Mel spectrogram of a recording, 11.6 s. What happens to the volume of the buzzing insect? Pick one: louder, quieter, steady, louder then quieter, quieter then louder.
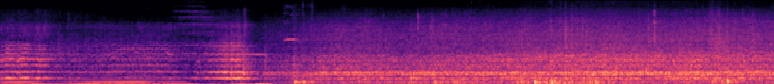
louder.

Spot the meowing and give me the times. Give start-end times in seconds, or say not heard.
4.2-4.7.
